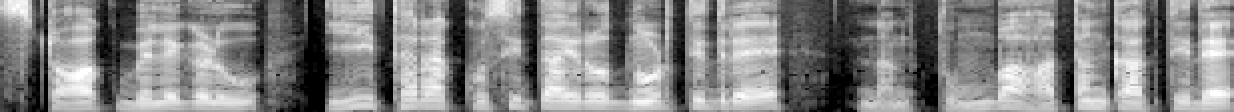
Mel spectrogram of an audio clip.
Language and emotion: Kannada, fearful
